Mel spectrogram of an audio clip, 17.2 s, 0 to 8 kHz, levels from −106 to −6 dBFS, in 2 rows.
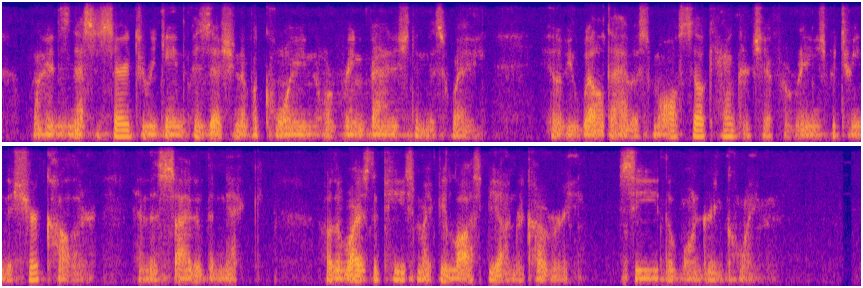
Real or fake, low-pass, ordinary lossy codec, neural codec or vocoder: fake; 7.2 kHz; Opus, 16 kbps; vocoder, 22.05 kHz, 80 mel bands, HiFi-GAN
